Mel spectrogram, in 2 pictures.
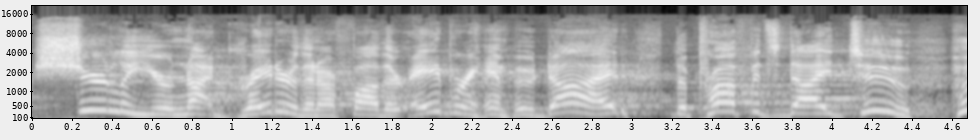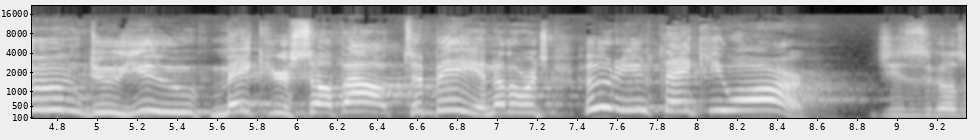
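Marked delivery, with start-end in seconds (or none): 0.0-6.9 rising higher into a mock-indignant challenge; acted indignant challenge. 7.4-8.7 high-pitched, mock-outraged demand; acted affronted challenge. Crowd demanding Jesus explain who he is, mock outrage.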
